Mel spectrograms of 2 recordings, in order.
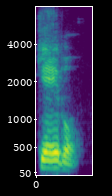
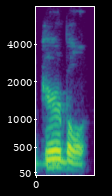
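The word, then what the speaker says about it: Goebel: my kai my my my last name uh is is pronounced gable so there you go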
